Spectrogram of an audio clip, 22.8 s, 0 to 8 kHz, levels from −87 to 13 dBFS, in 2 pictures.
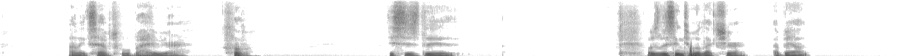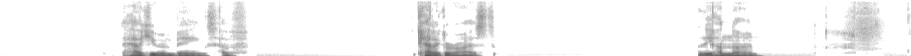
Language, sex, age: English, male, 40-59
